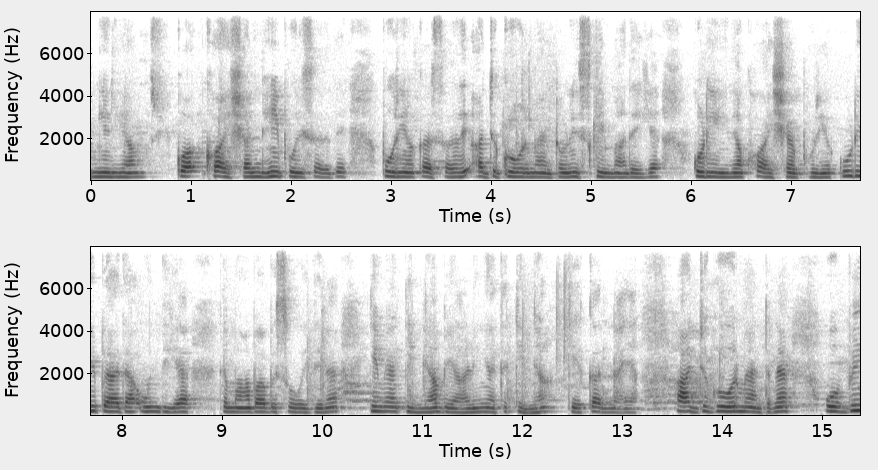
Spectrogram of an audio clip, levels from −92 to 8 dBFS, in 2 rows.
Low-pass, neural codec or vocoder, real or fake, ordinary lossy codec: none; none; real; none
